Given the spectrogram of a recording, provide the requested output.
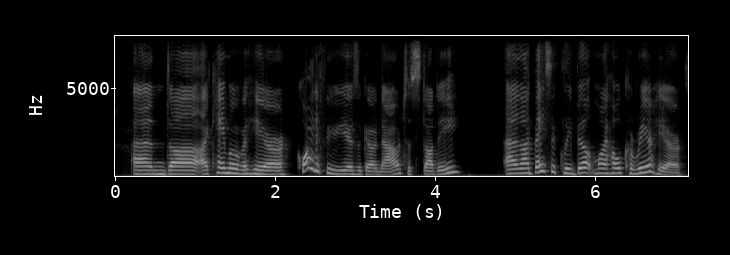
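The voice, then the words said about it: New York American accent. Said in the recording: “originally, I was um, from New York, mm-hmm. as you can probably tell by my accent ... despite the accent”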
